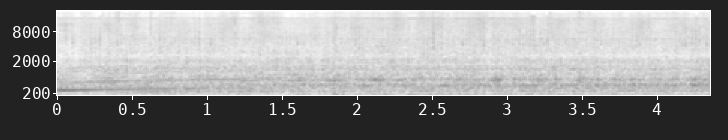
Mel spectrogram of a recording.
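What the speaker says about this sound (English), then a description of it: "The motor kicked in" Electric hub motor of a Varun X-Plorer fat tire ebike running while riding, a faint rising whine over steady low rumble and road or wind noise.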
